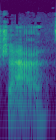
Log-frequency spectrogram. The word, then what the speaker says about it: chat: Yeah, it's pronounced chat, Chat, so it looks like chat.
